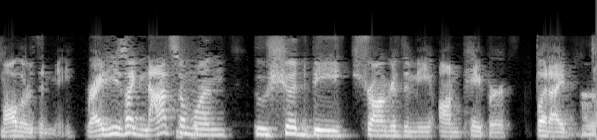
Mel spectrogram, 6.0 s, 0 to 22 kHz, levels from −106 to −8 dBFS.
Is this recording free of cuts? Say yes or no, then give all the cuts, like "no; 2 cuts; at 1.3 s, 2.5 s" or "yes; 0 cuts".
yes; 0 cuts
